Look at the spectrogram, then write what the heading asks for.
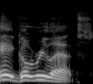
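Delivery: very high, brash, loud yelled shout. Describing how the disease does not talk: imitating a loud voice. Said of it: "real loud".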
